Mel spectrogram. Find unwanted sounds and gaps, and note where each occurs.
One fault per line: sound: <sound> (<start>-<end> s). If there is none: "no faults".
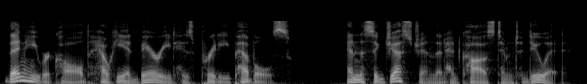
no faults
